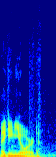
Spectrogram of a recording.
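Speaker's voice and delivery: stated flatly, low, with a falling close.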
